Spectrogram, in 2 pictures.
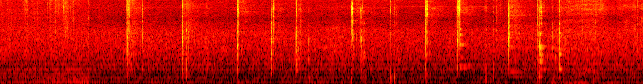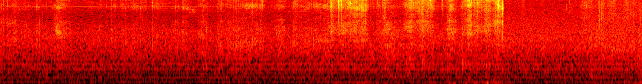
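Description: A knife splitting thin kindling sticks on a wooden chopping block: about fifteen sharp wooden knocks over five or so seconds. Near the end comes a few seconds of crackling and rustling as straw and wood shavings are lit.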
